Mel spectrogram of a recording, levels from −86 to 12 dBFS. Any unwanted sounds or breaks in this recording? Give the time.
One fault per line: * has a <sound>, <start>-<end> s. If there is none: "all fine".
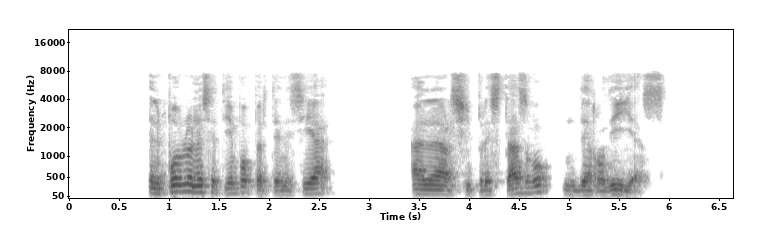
all fine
